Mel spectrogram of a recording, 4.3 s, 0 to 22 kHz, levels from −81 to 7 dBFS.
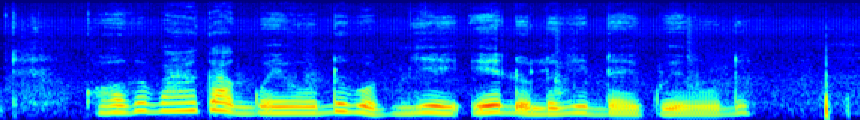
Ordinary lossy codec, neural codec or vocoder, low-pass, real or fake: none; none; none; real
